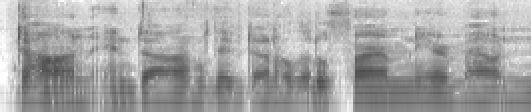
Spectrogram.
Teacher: a strong glottal stop, dropping the T's, but not a lot else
